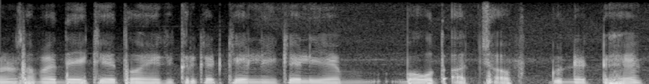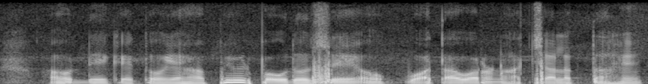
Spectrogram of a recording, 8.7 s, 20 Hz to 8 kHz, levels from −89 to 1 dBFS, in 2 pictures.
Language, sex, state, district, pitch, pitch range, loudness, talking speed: Hindi, male, Maharashtra, Aurangabad, 125 Hz, 120-130 Hz, -16 LUFS, 145 wpm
